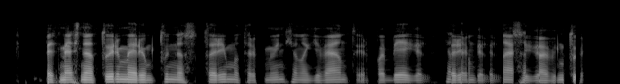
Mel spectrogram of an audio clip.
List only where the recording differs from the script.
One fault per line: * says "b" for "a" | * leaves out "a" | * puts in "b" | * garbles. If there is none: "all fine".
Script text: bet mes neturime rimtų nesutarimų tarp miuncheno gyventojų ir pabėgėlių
* garbles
